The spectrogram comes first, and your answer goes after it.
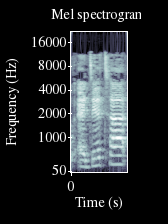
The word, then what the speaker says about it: Edita: Autumn and this is edita yes I Googled and listened to a bunch of different ways to say this that seems to be the accepted pronunciation so edita and autumn autumn obviously is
